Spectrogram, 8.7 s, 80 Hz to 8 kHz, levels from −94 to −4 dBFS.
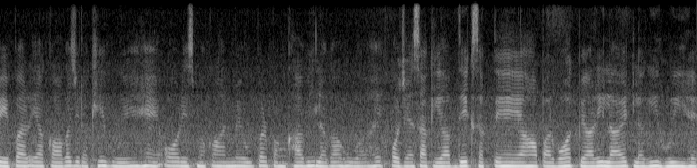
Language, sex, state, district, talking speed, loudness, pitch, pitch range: Hindi, female, Maharashtra, Solapur, 215 wpm, -23 LUFS, 185 Hz, 180-195 Hz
